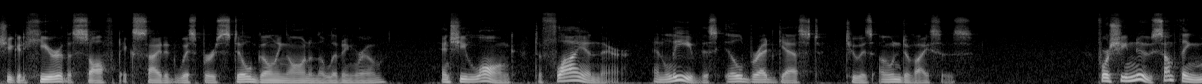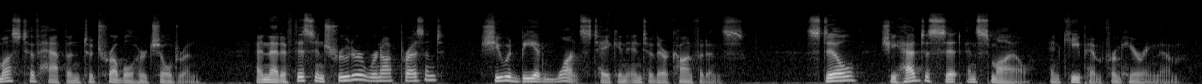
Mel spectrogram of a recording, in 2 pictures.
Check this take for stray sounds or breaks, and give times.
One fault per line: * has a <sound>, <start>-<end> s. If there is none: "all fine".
all fine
